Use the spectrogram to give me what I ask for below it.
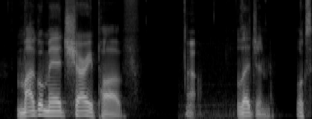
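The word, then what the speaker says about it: Magomedsharipov: Magomed Sharipov.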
